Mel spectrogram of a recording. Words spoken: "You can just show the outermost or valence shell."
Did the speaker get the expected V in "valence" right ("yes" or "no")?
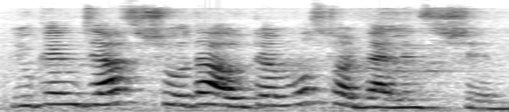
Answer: no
